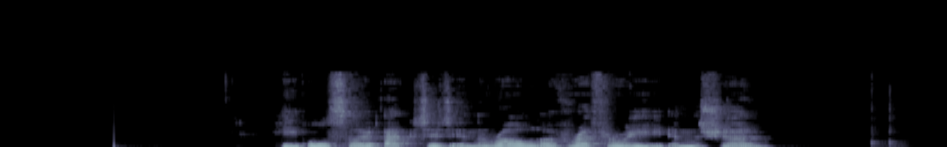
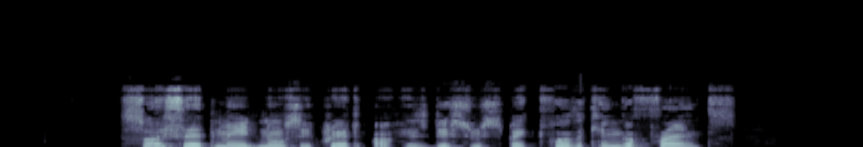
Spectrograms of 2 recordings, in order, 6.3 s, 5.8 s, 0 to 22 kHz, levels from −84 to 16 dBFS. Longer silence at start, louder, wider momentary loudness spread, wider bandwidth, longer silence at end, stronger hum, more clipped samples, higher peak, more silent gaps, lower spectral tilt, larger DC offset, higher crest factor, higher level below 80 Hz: first, 1.9 s vs 0.8 s; second, -26 LUFS vs -21 LUFS; second, 6 LU vs 10 LU; first, 11.5 kHz vs 9.6 kHz; first, 1.2 s vs 0.9 s; neither; neither; second, -10 dBFS vs -2 dBFS; neither; first, -6 dB/octave vs -3.5 dB/octave; neither; about the same, 18 dB vs 20 dB; first, -46 dBFS vs -66 dBFS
